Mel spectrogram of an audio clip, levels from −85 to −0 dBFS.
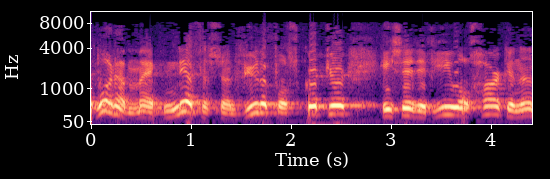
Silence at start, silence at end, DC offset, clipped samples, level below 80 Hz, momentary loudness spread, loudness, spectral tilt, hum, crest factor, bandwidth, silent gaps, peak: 0 s; 0 s; under 0.1%; 0.2%; -56 dBFS; 6 LU; -11 LUFS; -5 dB/octave; none; 10 dB; 8.4 kHz; none; 0 dBFS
